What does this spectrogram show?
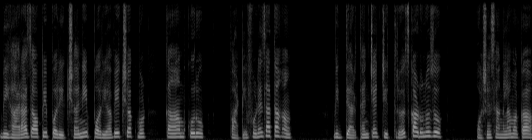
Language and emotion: Goan Konkani, fearful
